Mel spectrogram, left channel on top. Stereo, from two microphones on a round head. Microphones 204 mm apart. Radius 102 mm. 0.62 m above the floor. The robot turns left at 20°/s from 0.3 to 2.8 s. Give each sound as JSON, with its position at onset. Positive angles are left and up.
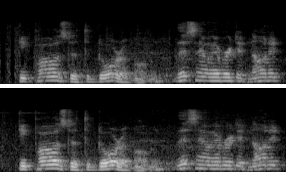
{"t": 0.2, "sound": "a man speaking", "side_deg": -10, "distance_m": 0.6}
{"t": 1.7, "sound": "a man speaking", "side_deg": 35, "distance_m": 0.7}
